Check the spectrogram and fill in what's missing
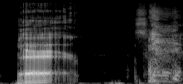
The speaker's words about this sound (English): We don't do no 1-2 check. We just burp into it.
